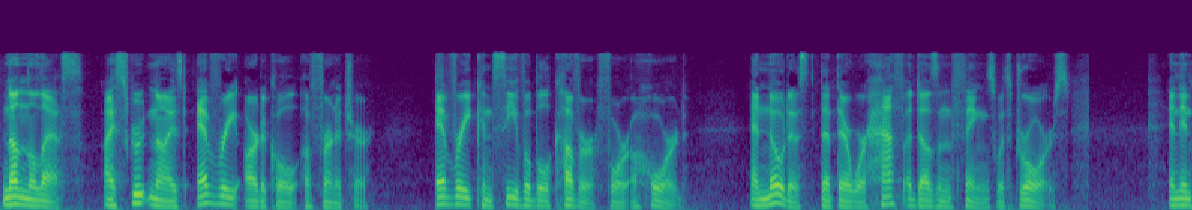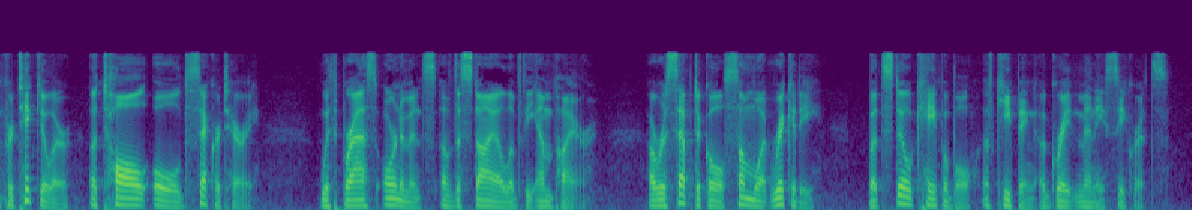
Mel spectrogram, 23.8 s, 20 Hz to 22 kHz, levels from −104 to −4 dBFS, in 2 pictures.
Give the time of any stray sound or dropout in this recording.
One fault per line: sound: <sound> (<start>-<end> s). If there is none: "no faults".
no faults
